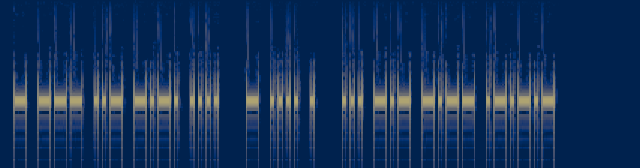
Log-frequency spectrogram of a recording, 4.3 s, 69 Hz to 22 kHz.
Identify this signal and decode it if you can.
Morse code, heard as a keyed tone, about 44 wpm, 700 Hz. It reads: TOUCH THE SKY.
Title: Additional Easy Phrases 45wpm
